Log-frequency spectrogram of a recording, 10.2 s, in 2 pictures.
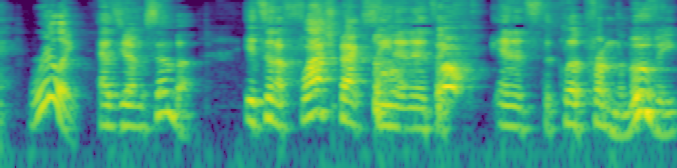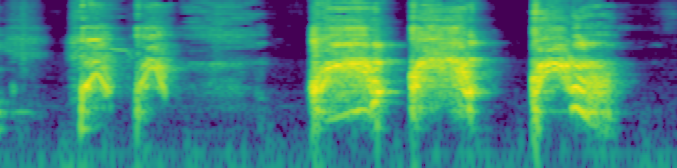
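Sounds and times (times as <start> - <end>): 
speech: 0.2 - 6.4, 9.4 - 9.7
person clearing throat and coughing: 2.8 - 3.7, 5.6 - 6.5, 7.4 - 9.9.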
